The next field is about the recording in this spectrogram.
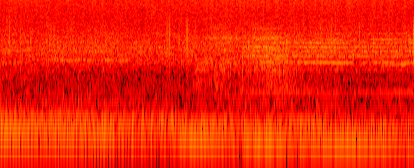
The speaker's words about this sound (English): It's plenty dark here, away from that street light. Might be this car coming.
